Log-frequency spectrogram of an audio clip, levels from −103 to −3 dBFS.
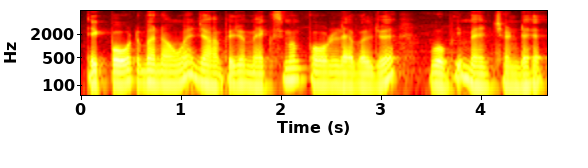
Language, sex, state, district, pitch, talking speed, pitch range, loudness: Hindi, male, Chandigarh, Chandigarh, 110 Hz, 155 wpm, 100-120 Hz, -19 LUFS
